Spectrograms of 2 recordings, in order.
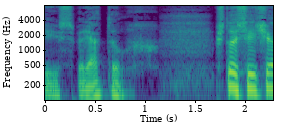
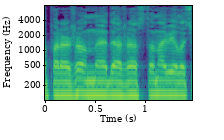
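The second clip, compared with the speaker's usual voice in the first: ordinary talk, nothing marked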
